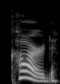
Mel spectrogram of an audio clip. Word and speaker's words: card: course card when you have the voiced d at the end the vowel is longer cart card card it's the second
